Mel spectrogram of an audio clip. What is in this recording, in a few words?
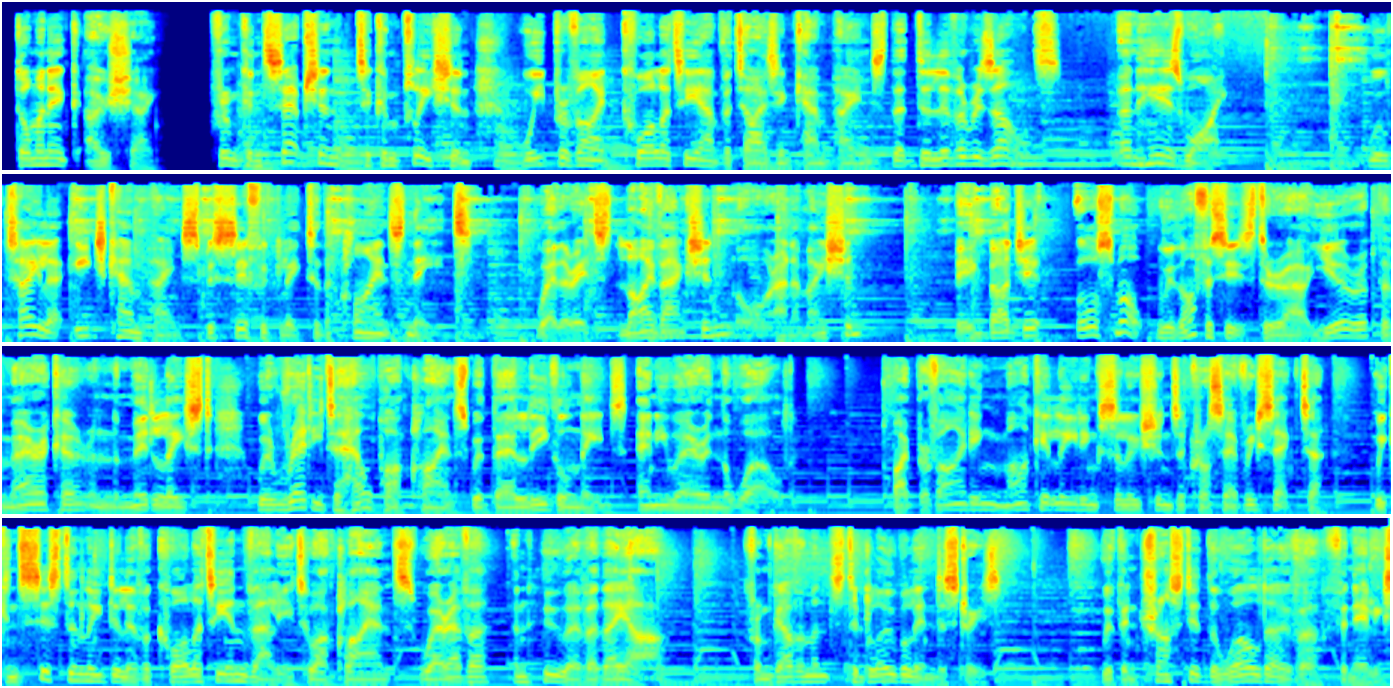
corporate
